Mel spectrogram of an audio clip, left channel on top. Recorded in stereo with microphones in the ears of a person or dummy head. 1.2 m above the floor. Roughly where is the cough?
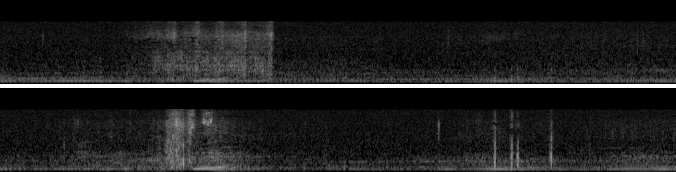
I don't hear a cough.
